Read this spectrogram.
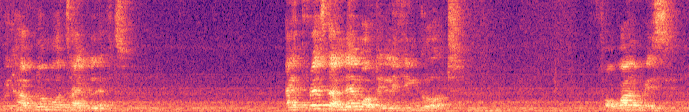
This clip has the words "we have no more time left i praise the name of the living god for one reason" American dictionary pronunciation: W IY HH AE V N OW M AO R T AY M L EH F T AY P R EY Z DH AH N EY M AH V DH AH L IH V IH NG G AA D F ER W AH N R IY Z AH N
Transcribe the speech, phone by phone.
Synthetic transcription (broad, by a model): W IY HH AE V N OW M AO T AY M L EH F T AY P R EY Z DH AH N EY M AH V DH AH L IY V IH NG G AA D F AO W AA N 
